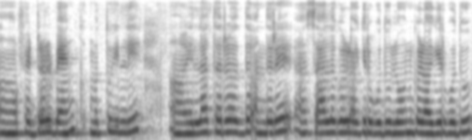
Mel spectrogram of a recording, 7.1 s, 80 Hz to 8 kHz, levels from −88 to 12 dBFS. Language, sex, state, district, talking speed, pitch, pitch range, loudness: Kannada, female, Karnataka, Belgaum, 125 wpm, 235 Hz, 230-250 Hz, -20 LUFS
